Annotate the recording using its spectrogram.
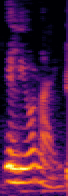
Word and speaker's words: Elionay: É, muita gente tem dificuldade em falar meu nome. Elionai. Elionai. – Ah. – Você pronunciou correto.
